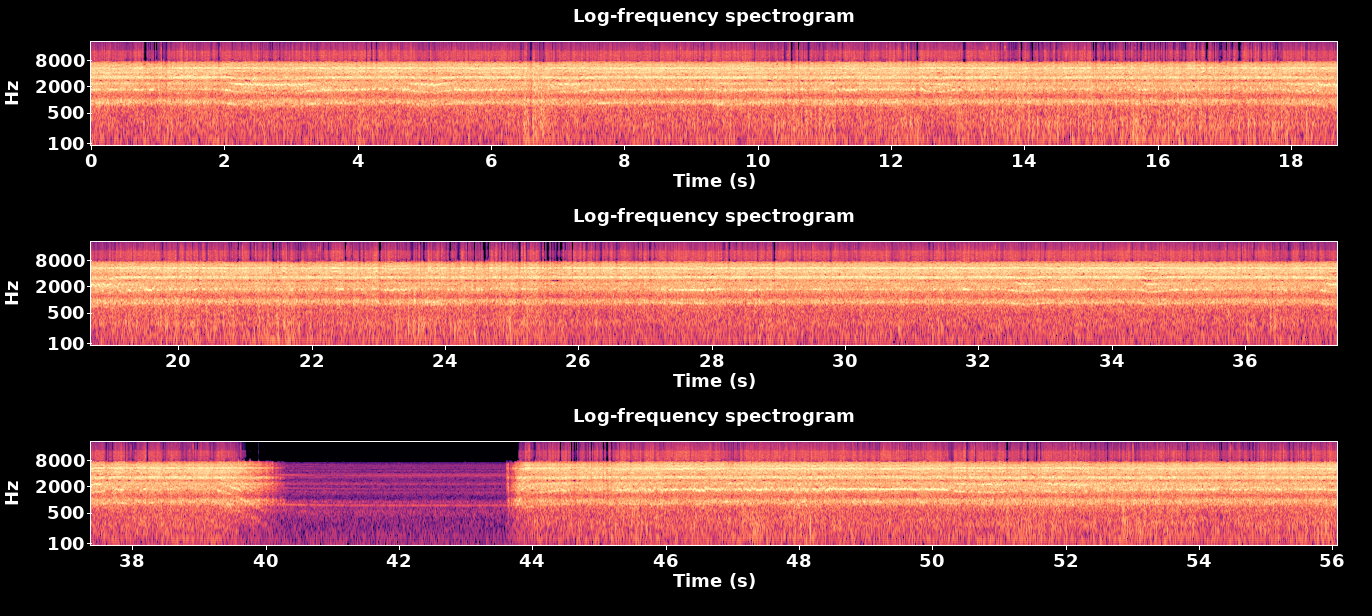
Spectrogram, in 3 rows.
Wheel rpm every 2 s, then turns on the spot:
230, 220, 220, 220, 230, 230, 230, 230, 230, 230, 240, 230, 230, 230, 230, 230, 230, 230, 230, 100, 0, 40, 220, 230, 230, 220, 230, 230.
none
